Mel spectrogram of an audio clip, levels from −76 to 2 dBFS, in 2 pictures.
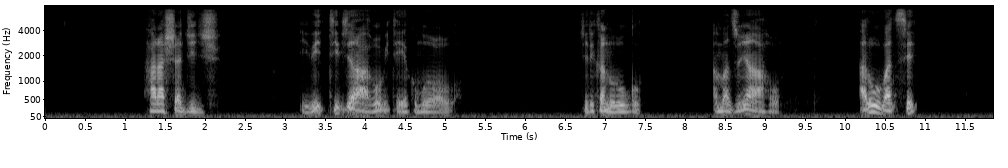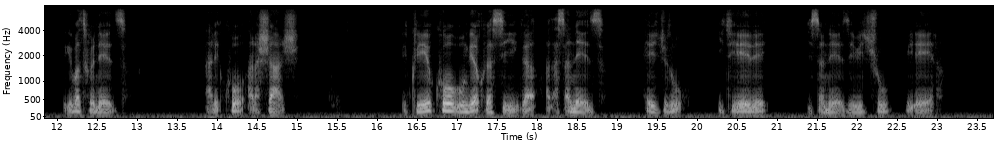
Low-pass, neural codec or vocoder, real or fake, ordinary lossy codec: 7.2 kHz; autoencoder, 22.05 kHz, a latent of 192 numbers a frame, VITS, trained on many speakers; fake; MP3, 48 kbps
